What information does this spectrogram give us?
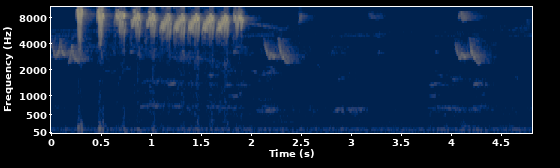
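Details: Bananaquit (sibite) song during a lure session, with several loose birds arriving at a cage: a rapid, even series of about ten high, thin, sharp notes lasting under two seconds, followed by a few softer, sliding chirps and quiet pauses.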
